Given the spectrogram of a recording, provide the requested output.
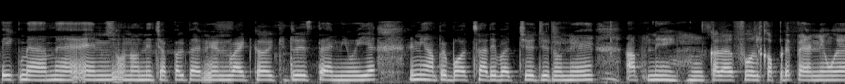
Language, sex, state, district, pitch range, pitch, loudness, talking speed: Hindi, female, Bihar, Gopalganj, 205-210 Hz, 210 Hz, -15 LUFS, 220 wpm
